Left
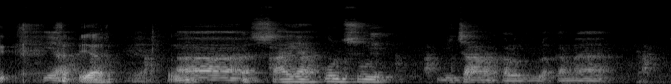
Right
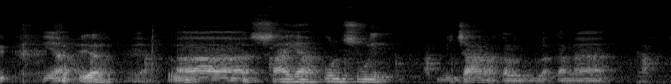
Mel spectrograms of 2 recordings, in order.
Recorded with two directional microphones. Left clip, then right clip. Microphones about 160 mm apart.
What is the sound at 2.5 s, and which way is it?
Speech, 10° right (ahead or behind).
